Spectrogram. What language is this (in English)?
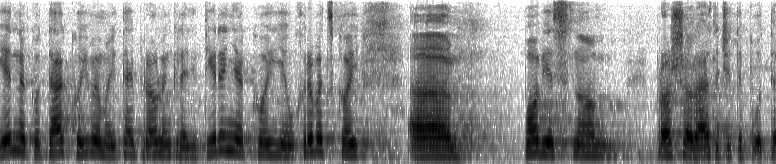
Croatian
